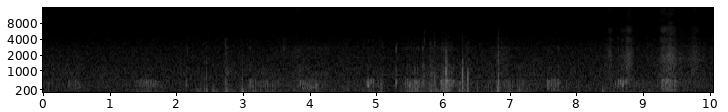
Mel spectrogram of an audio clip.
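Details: Calm house cat indoors giving a soft, low purr in rhythmic pulses, with occasional small rustles and taps near the end.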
